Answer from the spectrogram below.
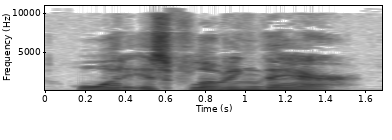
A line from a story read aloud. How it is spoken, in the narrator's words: the lad came running back exclaimed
